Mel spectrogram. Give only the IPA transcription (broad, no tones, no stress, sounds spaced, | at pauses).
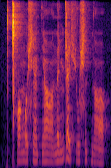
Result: ǀʰ ɒ ŋ ɔ ɕ ɛ̃ tʲ ɑ̃ː n ɛ ɲ ʈ ɛ ç u ɕ ə̃ tʲ d̪ ɑ̃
